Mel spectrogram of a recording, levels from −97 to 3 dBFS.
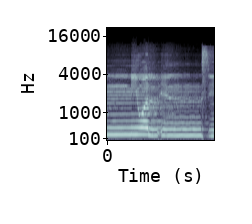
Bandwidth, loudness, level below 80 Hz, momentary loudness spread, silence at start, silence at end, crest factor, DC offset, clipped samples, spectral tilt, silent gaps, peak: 11.5 kHz; -21 LUFS; -60 dBFS; 7 LU; 0 s; 0 s; 18 dB; under 0.1%; under 0.1%; -3.5 dB/octave; none; -4 dBFS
